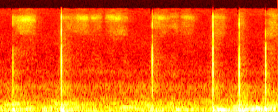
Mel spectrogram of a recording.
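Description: Chalk writing on a chalkboard: about five sharp taps of the chalk against the board, with faint high scratching between them.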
